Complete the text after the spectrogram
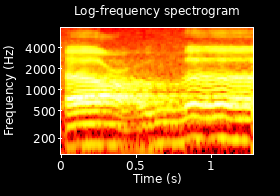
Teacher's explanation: Ashtatal liyuraw a'malahum, a'ma, jangan hilang, jangan jadi jadi a'ma, ain di tengah tenggorokan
